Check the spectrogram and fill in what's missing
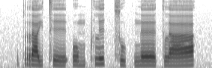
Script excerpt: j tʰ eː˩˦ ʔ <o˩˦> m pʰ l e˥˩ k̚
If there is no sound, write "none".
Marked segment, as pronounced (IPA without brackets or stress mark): o˩˦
